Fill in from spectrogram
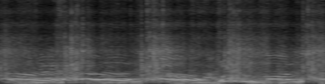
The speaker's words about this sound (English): And the police advanced at a fast pace into the sandy parking lot, beating on their shields. Shield shatter is meant to intimidate protesters. This is what it sounds like.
